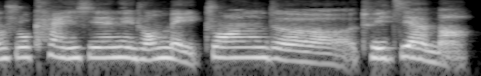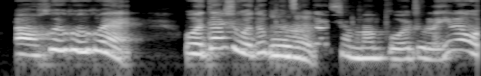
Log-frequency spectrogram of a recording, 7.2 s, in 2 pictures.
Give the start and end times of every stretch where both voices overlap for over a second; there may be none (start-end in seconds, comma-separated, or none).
none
